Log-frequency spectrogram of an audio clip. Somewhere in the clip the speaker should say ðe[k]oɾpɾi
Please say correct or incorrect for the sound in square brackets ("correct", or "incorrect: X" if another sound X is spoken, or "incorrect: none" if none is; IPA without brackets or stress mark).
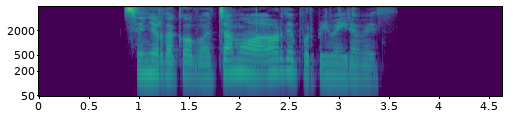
incorrect: p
